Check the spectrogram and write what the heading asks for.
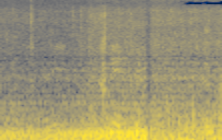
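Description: Low rumbling background noise with faint voices, which breaks off abruptly about a second and a half in.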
